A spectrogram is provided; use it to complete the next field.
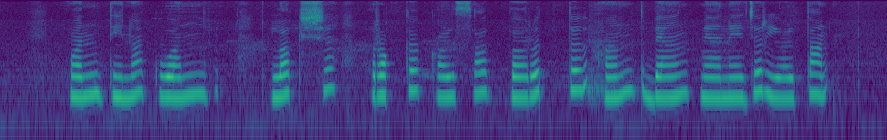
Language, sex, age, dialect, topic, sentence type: Kannada, female, 18-24, Northeastern, banking, statement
